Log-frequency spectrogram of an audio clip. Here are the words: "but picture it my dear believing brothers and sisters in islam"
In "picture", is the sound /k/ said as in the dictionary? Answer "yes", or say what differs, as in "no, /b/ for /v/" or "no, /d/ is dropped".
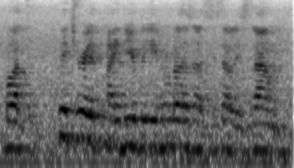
no, /k/ is dropped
